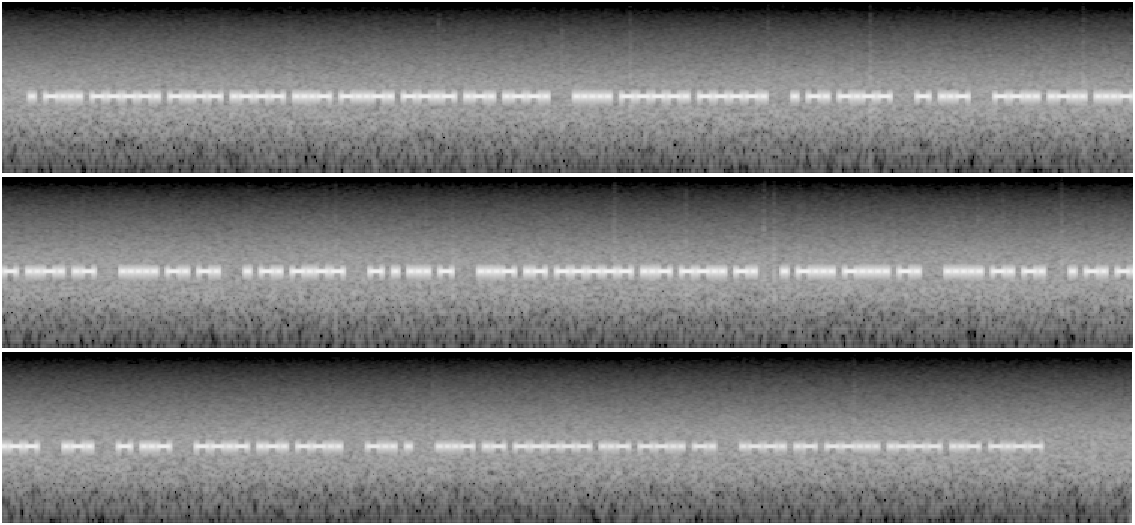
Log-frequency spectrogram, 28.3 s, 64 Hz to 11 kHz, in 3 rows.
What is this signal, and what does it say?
Morse code, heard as a keyed tone, machine-sent, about 37 wpm, 650 Hz. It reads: EB9YJV/QRP 599 ENY TU ZL3FA 5NN ENY TEST VA0UZN EB6N 5NN ENY R TU QRZ DE VA0UZN PA7JUY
